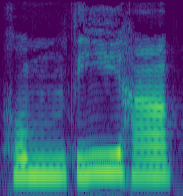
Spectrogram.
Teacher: mim is a letter of tawassut, so we are going to rest on this for just a little bit.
